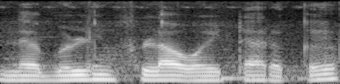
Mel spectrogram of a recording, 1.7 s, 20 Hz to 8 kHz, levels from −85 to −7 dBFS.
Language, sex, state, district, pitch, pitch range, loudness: Tamil, male, Tamil Nadu, Kanyakumari, 120 Hz, 115-125 Hz, -17 LUFS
